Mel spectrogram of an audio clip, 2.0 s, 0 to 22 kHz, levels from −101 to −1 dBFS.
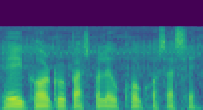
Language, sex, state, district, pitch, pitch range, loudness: Assamese, male, Assam, Hailakandi, 100 Hz, 95-105 Hz, -21 LUFS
